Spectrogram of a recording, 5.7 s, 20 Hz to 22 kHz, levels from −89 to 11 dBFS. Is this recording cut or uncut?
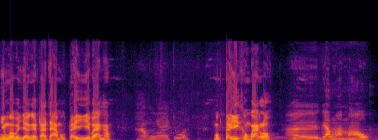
cut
